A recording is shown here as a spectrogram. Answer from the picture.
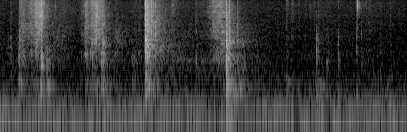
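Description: Tarot cards being handled as a card is drawn from the deck: a handful of short, crisp card snaps and slides at irregular intervals.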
